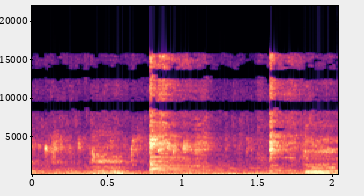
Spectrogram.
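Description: Telur barendo frying in hot oil in a wok, sizzling steadily while metal utensils scrape against the pan, with a sudden metal clink a little under a second in.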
